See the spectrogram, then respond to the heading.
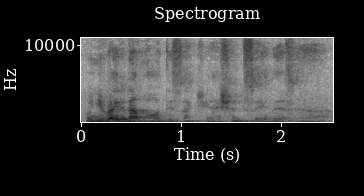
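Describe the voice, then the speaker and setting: A spiritual teacher gives a conversational class in a temple hall, acting out quoted voices as he explains. His voice sits high, expressive and mellow, and he talks fast. The low-quality recording carries a slight hiss or hum.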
